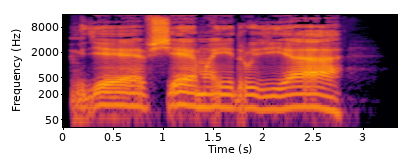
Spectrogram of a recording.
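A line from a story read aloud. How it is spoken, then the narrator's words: Weak mumble. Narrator (Russian): пробормотал он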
